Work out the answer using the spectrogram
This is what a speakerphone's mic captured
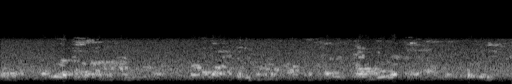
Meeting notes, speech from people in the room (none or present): none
